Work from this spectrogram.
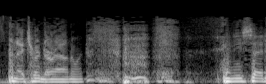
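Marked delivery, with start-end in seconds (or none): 0.9-1.9 sharp, high mock gasp; startled gasp. Turning round when the boss calls, startled gasp. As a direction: catch the breath in dread.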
